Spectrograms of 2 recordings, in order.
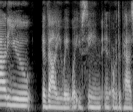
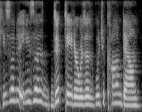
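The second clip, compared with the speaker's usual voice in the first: mocking; 7 semitones higher than usual. Mocks the freak-out crowd.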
